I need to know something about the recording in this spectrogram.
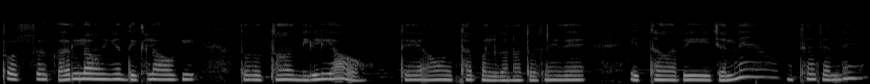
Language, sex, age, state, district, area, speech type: Dogri, female, 45-60, Jammu and Kashmir, Reasi, rural, spontaneous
